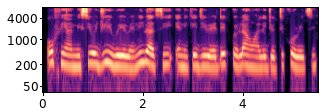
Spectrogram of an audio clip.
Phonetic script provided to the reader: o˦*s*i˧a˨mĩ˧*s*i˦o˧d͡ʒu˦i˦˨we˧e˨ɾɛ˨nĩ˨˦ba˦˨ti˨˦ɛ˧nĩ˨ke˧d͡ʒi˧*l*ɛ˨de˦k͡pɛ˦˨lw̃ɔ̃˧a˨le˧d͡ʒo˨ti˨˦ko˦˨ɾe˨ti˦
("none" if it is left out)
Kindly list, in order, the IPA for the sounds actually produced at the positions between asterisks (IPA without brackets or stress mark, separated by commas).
f, s, ɾ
